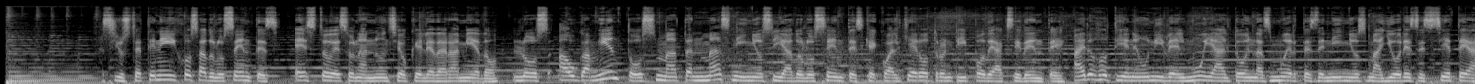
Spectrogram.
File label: Spanish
